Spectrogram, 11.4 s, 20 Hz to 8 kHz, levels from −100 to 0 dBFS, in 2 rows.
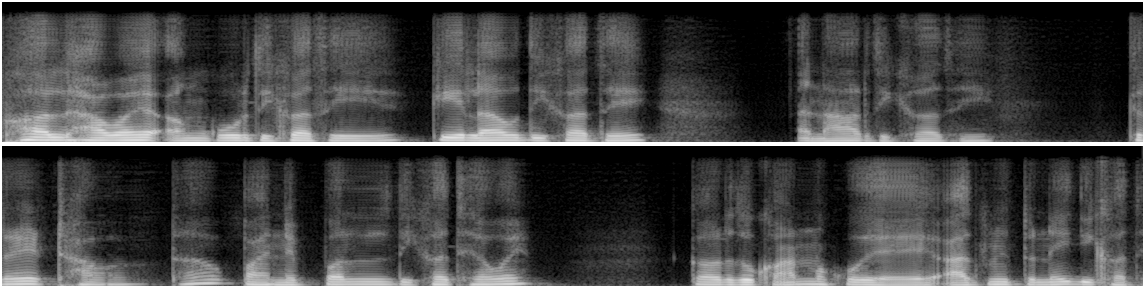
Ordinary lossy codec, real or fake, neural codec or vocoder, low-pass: none; fake; codec, 16 kHz, about 1 kbps, DyCAST, with the encoder's durations; 7.2 kHz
